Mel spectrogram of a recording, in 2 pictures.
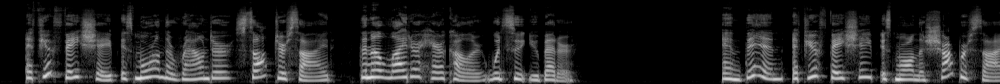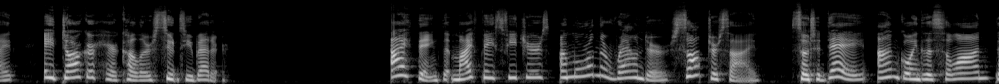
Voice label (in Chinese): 外籍女英 外语 美式英语 专题介绍 年轻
